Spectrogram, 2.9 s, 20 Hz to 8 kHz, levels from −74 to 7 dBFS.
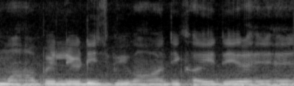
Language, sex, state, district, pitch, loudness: Hindi, male, Maharashtra, Gondia, 115 Hz, -14 LUFS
